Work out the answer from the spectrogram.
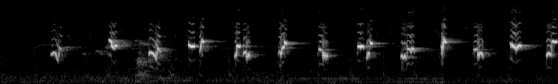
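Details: Yellow-vented bulbul (trucuk) giving an energetic song meant to spur other bulbuls to sing fast. After half a second of silence, crisp, bubbly chirps follow in a rapid, steady series, with no other sounds.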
